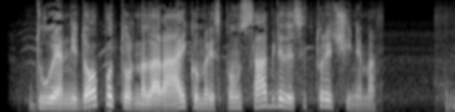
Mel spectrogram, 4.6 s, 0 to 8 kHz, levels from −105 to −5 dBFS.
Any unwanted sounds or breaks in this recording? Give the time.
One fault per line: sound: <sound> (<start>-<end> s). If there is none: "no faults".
no faults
